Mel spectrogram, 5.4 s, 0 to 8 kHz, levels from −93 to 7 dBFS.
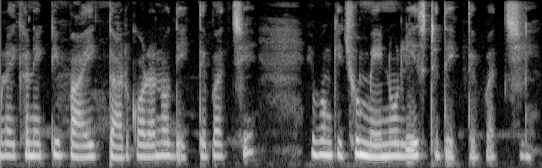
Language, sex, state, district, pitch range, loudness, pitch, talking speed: Bengali, female, West Bengal, Cooch Behar, 215-240 Hz, -16 LUFS, 225 Hz, 155 wpm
